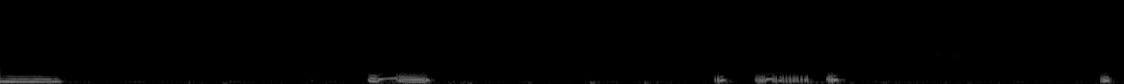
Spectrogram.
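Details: Sleeping cat snoring indoors: soft, low, throaty rasps lasting under a second, coming roughly every three to four seconds, separated by near silence.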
